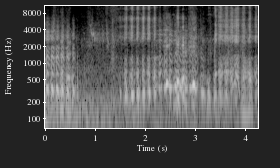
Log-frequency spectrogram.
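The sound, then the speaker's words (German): A small goat bleats repeatedly in shaky, wavering cries, with short pauses between the calls and a few overlapping bleats toward the end. “Es hat eine lustige Sprache, so eine kleine Ziege.”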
